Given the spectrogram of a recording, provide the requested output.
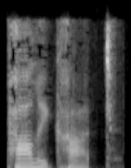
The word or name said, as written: polycot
